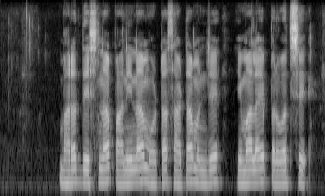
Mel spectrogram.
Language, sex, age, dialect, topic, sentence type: Marathi, male, 31-35, Northern Konkan, agriculture, statement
